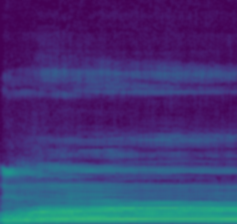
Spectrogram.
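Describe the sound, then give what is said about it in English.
A single long cow moo, loud, holding a steady droning pitch for about two seconds with a slight rise at the start and no talking over it. “I grew up not too far away from a cow farm, and you know what you hear?”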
